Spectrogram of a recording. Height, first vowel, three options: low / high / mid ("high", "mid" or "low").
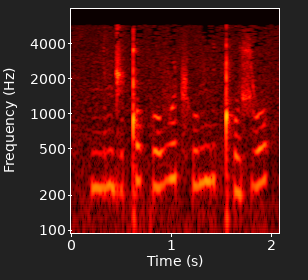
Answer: mid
